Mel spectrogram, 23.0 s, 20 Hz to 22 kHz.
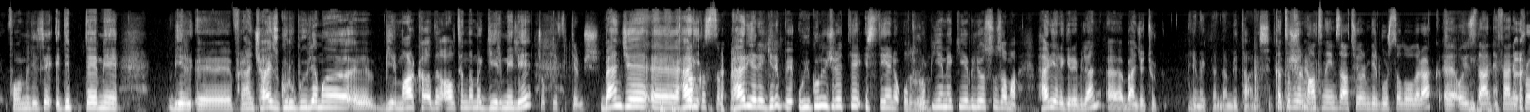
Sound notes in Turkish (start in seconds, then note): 9.8 kahkaha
